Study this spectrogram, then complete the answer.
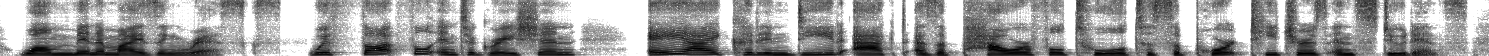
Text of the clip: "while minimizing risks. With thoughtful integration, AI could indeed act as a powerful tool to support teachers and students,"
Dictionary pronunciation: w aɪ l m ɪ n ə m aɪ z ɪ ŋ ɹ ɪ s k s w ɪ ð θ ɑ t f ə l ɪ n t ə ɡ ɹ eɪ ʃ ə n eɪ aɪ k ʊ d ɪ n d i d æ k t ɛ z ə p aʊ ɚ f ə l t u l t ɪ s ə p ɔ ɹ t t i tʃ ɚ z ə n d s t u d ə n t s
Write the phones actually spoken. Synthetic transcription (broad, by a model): w aɪ l m ɪ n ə m aɪ z ɪ ŋ ɹ ɪ s k s w ɪ ð θ ɑ t f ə l ɪ n t ə ɡ ɹ eɪ ʃ ə n eɪ aɪ k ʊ d ɪ n d i d æ k t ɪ z ə p aʊ ɚ f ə l t u l t ɪ s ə p ɔ ɹ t t i tʃ ɚ z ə n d s t u d n t s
